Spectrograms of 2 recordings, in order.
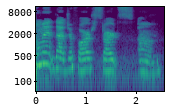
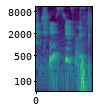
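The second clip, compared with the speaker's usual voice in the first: laughing; 13 semitones higher than usual. Real, not acted. Laughing while petting dog.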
